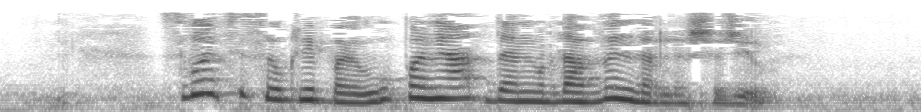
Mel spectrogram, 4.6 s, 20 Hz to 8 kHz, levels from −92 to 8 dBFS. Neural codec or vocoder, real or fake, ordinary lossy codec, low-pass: codec, 16 kHz, 2 kbps, FreqCodec, larger model; fake; MP3, 24 kbps; 7.2 kHz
